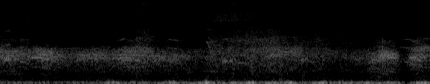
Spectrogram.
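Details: Many crows in a winter village fill the air with overlapping harsh caws, a near-continuous raucous chorus with a few louder calls standing out.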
